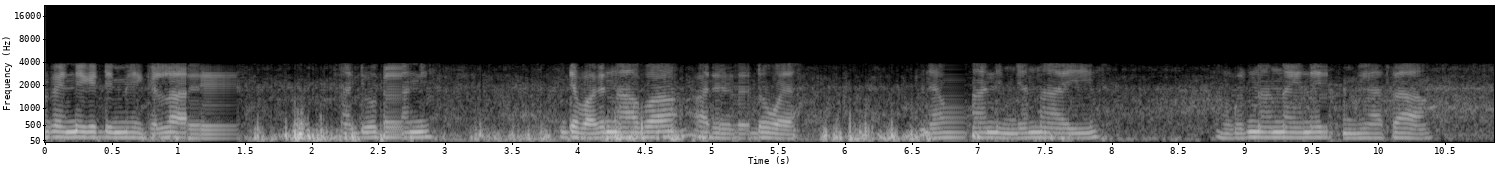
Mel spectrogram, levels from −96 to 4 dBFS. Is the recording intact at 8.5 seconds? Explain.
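No. At 8.5 seconds the speech sounds band-limited and muffled, with a plainly audible rough, slightly synthetic edge, and this continues through the whole recording. The cause is the iLBC codec, a narrowband VoIP coder that passes nothing above 4 kHz and encodes each short frame's excitation independently of the one before. It runs 20 ms frames at around 15.2 kbps.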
